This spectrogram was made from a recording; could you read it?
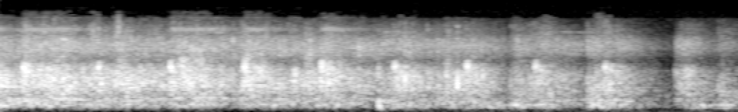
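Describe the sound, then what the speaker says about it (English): An audience at an African food systems forum awards ceremony applauds with a dense, even patter of clapping, faint and distant, tapering slightly toward the end. "a round of applause for a great work that they've just done"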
